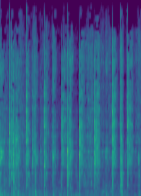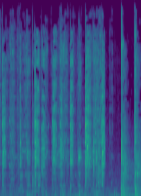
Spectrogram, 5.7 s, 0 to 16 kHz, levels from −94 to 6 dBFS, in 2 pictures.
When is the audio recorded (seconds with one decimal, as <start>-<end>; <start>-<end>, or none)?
0.0-5.7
